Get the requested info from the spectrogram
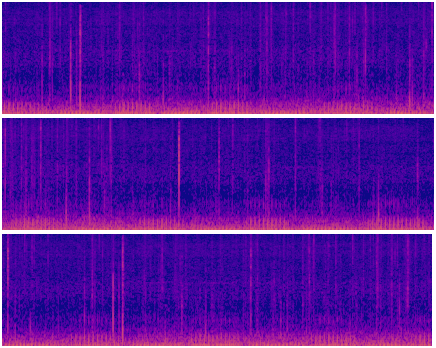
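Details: Deep, continuous cat purr rising and falling in regular pulses roughly once a second, with a crackling fire snapping loudly over the low rumble.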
